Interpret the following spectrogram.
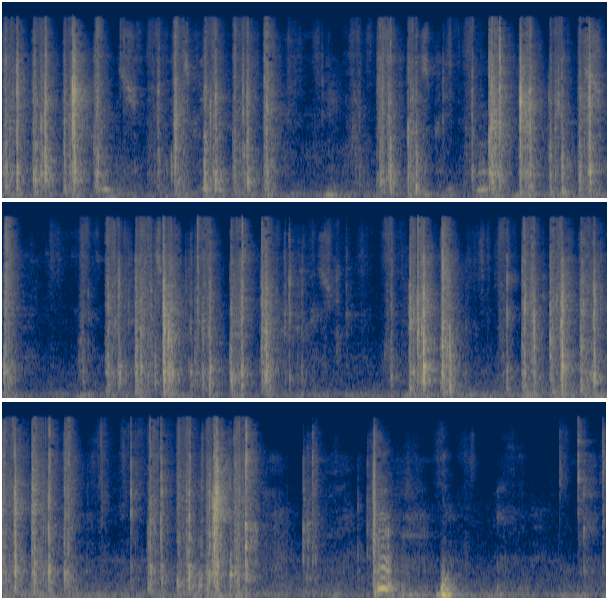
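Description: A deck of tarot cards being shuffled by hand: quick runs of soft clicks in uneven bursts that stop a few seconds before the end. A couple of low knocks follow as a card is laid down on the cloth.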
